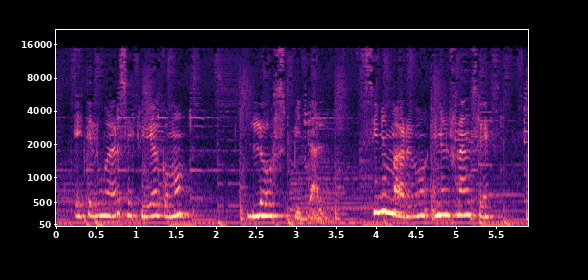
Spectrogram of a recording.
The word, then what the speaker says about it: L'Hôpital: publicaciones que él hacía firmaba como l'hospital, aunque esa S no se pronunciaba, ¿sí? Acá dice l'Hopital, pero escrito de una manera diferente.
